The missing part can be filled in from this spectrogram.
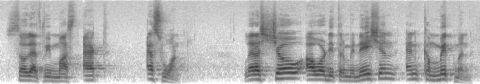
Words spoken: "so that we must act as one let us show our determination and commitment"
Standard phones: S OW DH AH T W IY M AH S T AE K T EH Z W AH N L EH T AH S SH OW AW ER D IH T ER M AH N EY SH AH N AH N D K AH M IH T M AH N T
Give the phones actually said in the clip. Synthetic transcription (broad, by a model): S OW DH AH T W IY M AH S T AE K T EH S W AH N L EH T AH S SH OW AW ER D IH T ER M AH N EY SH AH N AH N K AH M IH T M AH N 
